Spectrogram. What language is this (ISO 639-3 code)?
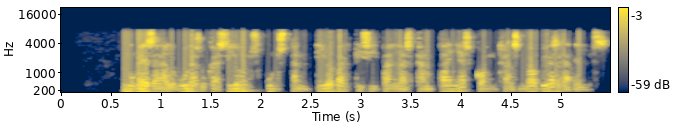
cat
